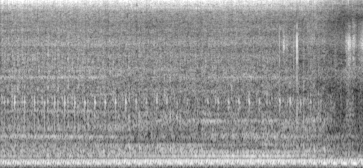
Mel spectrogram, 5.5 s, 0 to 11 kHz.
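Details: 1998 Subaru Impreza 2.5RS idling: dull, fairly regular knock about three per second over the engine note. Owner suspects rod knock or piston slap; source not confirmed.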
